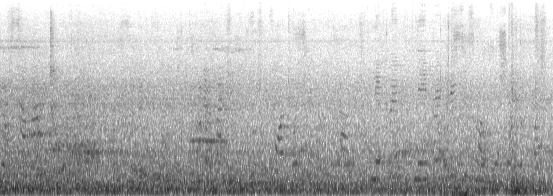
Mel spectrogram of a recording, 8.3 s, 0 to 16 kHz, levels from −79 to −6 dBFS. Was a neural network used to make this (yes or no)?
no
